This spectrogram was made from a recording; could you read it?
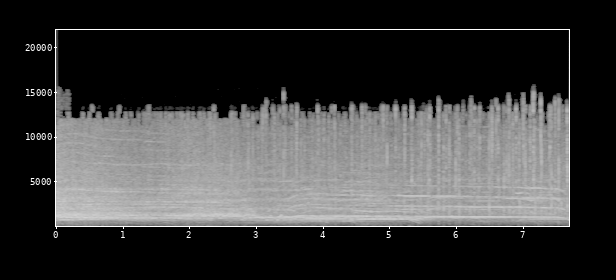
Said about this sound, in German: Viel Applaus gab es am Abend in London.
